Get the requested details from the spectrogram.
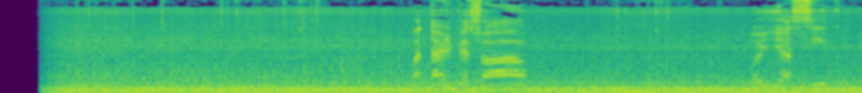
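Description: Wind rumbles loudly against a moving vehicle.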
